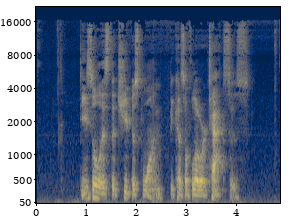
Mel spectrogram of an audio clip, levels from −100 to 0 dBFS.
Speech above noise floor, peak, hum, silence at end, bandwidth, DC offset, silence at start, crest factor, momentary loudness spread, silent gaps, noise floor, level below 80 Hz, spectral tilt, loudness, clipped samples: 31 dB; -4 dBFS; none; 0.1 s; 17 kHz; under 0.1%; 0.9 s; 24 dB; 15 LU; none; -57 dBFS; -56 dBFS; -4 dB/octave; -26 LUFS; under 0.1%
